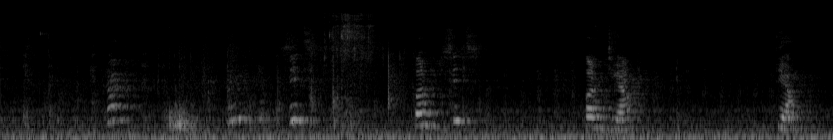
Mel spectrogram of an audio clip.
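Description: A goldendoodle panting, between a few short spoken words, over a steady low room hum.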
